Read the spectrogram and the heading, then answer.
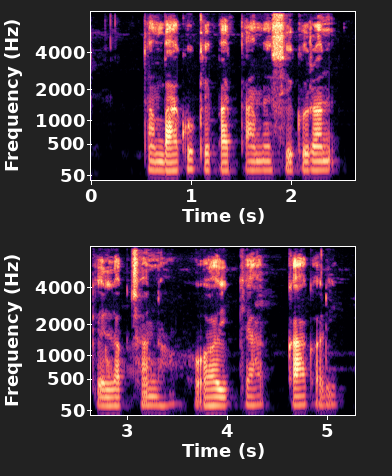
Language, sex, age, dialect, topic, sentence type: Magahi, male, 18-24, Western, agriculture, question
